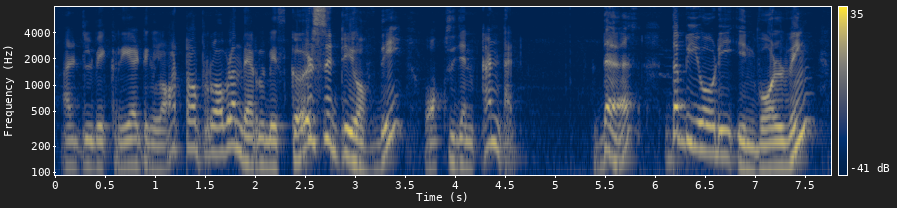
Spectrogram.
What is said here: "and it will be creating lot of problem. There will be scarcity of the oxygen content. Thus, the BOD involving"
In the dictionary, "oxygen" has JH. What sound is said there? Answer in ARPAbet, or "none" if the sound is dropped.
JH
